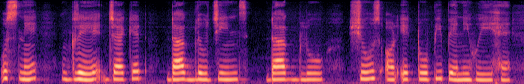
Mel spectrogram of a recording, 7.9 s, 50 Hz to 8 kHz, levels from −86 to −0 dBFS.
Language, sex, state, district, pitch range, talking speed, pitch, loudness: Hindi, female, Sikkim, Gangtok, 220-235 Hz, 115 wpm, 225 Hz, -17 LUFS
